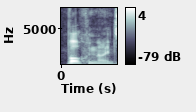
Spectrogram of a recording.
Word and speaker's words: Vulcanoids: Vulcanoids is. Because it rhymes with hemorrhoids.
